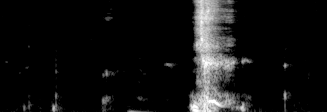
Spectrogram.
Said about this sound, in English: Sneezes there. Into his hand and goes for a handshake.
